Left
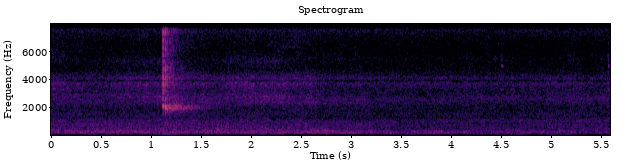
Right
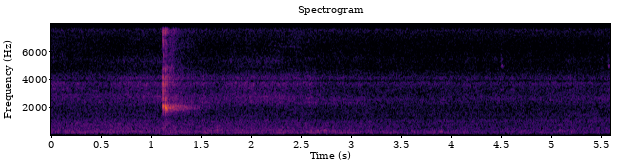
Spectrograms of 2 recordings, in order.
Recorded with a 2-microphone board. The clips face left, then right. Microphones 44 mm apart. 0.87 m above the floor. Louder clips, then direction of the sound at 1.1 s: Right 5 dB; 20° right (ahead or behind).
